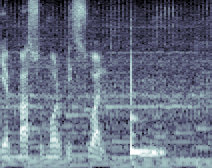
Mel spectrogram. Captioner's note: bonk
